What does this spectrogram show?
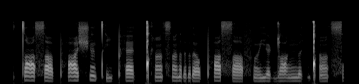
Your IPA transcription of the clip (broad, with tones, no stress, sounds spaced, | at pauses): t ɑ˦˨ sˤ ɜ˨ pʰ ɑ˦ ʃ ə̃˦ tʼ i˨ pʰ æ˦ ǃʰ ĩ˦ sˤ ə̃˦ r ʌ˨˦ pʰ ʌ˦ sˤ æ˨ f ə̃˦ j ə˦ ɖ ɑ˦ ŋ ə˦ ǃʼ ə̃˦ sˤ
